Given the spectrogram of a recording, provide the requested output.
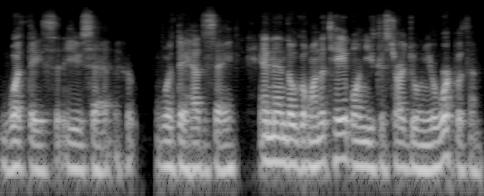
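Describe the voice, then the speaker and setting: The voice is somewhat breathy, with fairly even intonation over a quiet background. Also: man. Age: 60s. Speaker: chiropractor and author. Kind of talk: podcast interview. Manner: halting.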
